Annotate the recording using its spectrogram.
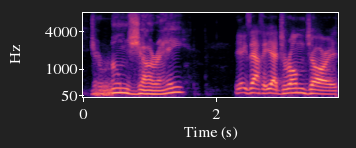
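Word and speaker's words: Jérôme Jarre: Yeah, Jerome Jarre is how you pronounce it.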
